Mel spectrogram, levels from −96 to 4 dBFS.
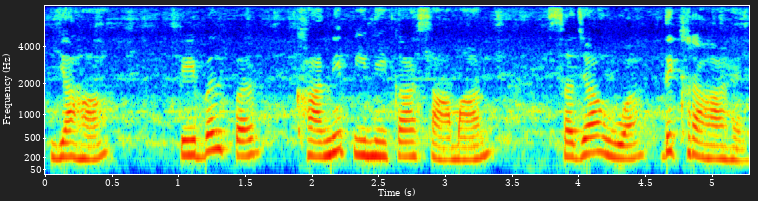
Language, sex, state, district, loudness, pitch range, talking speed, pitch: Hindi, female, Madhya Pradesh, Dhar, -15 LUFS, 210-260 Hz, 135 wpm, 225 Hz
